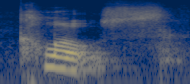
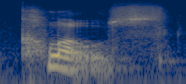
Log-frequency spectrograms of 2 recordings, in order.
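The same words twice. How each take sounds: The two takes are said the same way.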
